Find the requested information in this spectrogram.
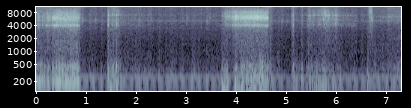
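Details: Two loud, snorting, rattling snores about four seconds apart with quieter breaths between, from Baxter, a sleeping Boston (small flat-faced dog): snoring.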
